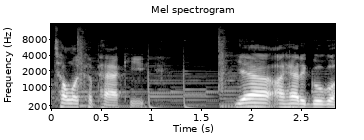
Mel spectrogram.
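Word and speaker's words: Tlaquepaque: We're walking into Telquapi. I don't know how to say it. This place is called Telapaki.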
